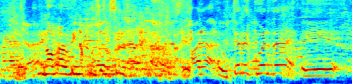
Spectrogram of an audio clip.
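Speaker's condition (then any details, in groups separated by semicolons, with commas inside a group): No condition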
